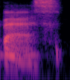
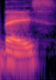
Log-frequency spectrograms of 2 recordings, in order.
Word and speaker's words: Bass: It's not pronounced base. It is bass and yes, he does play the bass.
